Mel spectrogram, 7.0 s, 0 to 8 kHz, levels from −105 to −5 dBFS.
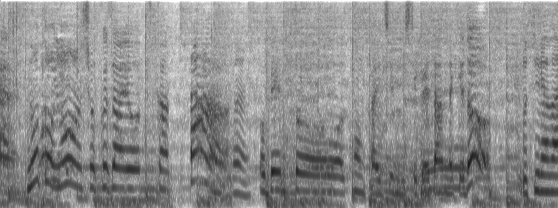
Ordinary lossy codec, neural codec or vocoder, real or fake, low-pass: none; codec, 16 kHz, 16 kbps, FreqCodec, smaller model; fake; none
